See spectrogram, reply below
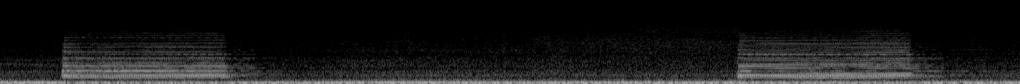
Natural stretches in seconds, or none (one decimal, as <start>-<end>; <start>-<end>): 5.2-8.1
